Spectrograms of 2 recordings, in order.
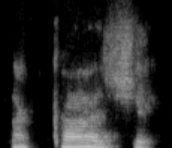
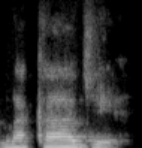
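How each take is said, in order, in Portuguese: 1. É falado com sotaque argentino. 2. É falado com sotaque peruano. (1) "Em Argentina se diz la calle" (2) "Em Peru já se diz la calle"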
